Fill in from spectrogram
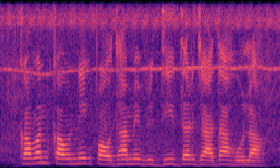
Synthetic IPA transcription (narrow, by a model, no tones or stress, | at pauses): kɐʋənkəʋnekpɔːd̪ʱamẽʋɪd̪ʱid̪ɐɾd͡ʒjaːd̪aɦoːlaː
